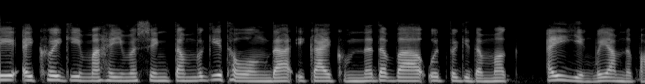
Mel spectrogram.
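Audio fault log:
No faults heard in this speech clip.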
